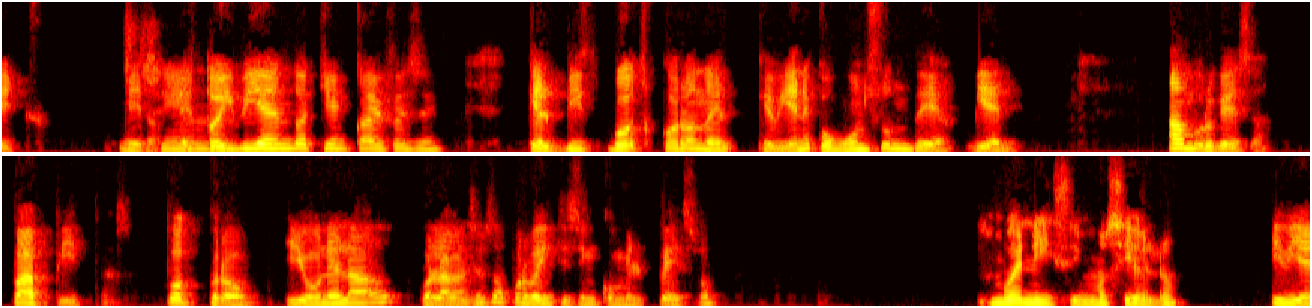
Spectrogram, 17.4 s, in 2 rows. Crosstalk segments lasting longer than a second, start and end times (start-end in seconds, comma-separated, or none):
none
